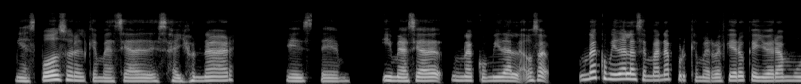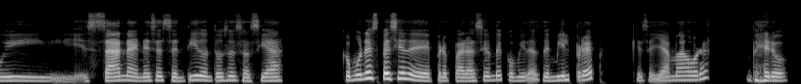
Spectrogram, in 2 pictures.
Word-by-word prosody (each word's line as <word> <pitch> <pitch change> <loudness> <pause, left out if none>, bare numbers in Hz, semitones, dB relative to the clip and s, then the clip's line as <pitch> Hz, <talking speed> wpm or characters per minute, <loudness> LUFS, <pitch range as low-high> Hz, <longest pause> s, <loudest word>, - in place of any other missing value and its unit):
Mi 160 - -3
esposo 205 +7 +3
era 185 - 0
el 175 - -4
que 160 - -6
me 155 - -3
hacía 155 0 -3
de 155 - 0
desayunar, 165 +5 -1 0.5
este, 150 -2 -4 0.4
y 185 0 +1
me 170 - +2
hacía 170 0 +2
una 180 -2 -1
comida 170 +1 -1
a - - +1
la 160 +2 -2
o - - -1
sea, 195 - 0 0.3
una 255 +8 +2
comida 245 -4 +2
a - - +5
la 245 -1 +5
semana, 205 +1 -2
porque 200 -4 -7
me 160 - -3
refiero 180 +4 0
a - - -7
que 175 -3 0
yo 165 - +1
era 170 +1 +1
muy 175 -3 -3
sana 180 +4 +4
en 170 - -1
ese 185 +2 0
sentido. 190 +3 +1
Entonces 180 +1 -2
hacía 170 +2 -1 0.6
como 195 +3 +1
una 275 +5 +7
especie 270 -1 +6
de 185 -9 +4
preparación 170 +2 -1
de 210 - +1
comidas 170 -10 -3
de 175 - -1
meal 195 +4 +2
prep, - - +2 0.4
que - - -7
se 85 - -6
llama 190 - 0
ahora, 205 +8 +1 0.4
pero 180 -2 +2
175 Hz, 200 wpm, -22 LUFS, 165-195 Hz, 0.6 s, una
